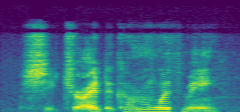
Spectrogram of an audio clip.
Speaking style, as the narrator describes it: I grunted

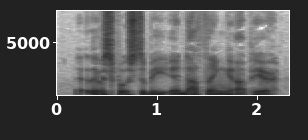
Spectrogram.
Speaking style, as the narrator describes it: I stammered out

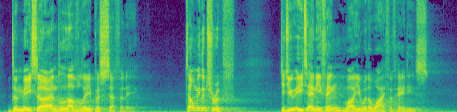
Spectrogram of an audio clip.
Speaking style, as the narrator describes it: He boomed

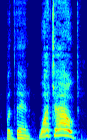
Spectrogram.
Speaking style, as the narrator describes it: Sprite yelled

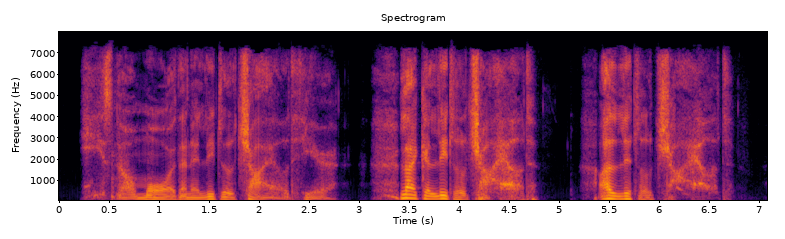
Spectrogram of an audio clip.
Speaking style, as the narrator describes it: whispered forcibly

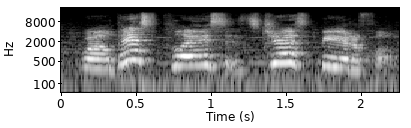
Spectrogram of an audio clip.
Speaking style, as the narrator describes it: cried the Duchess

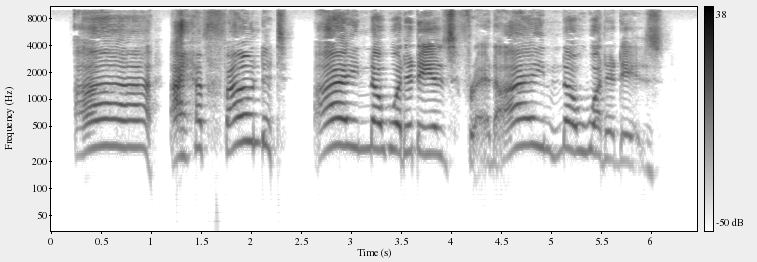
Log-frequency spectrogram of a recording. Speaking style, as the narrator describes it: the plump sister, falling into a similar state, cried out

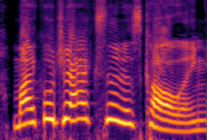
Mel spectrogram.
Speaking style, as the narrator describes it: she would yell

